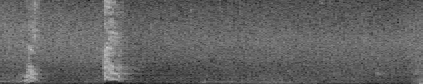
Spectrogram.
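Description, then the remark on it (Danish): Two sharp, high-pitched yaps from a small dog, one of the household's small dogs (a Coton de Tuléar and a mixed-breed dog) barking at visitors, about half a second apart, followed by a low background hum with no further barking. “Er det, er det, er det os, der stresser hundene?”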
